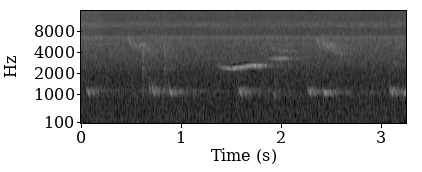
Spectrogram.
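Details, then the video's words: White-rumped shama singing a clear, rising whistle, alongside short, low, hollow notes repeated about every second and faint, thin, high-pitched downslurs. "白腰鵲鴝 🐦🎶"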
